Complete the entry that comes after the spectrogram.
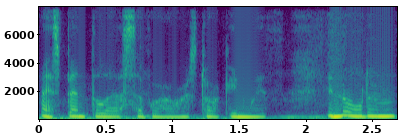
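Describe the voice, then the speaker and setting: A soft-spoken woman's voice in a monotone, flat intonation. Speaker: thru-hiker vlogger. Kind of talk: casual vlog narration. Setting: outdoors on a hiking trail; in a tent at a campsite.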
